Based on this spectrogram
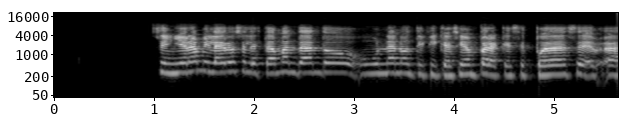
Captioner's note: speaking Spanish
